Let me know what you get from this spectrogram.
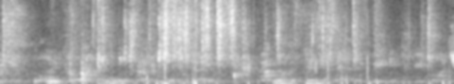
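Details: Ten-week-old boxer puppy at play with a Jack Russell Maltese cross: short whimpering, growly vocal bursts over scuffling, paw clicks and human voices.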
